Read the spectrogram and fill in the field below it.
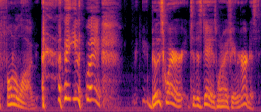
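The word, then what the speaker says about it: Squier: that down kids and it's spelt s-q-u-i-e-r squire like the guitar not squire like the royal squire or re no no no billy squire if you're not familiar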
